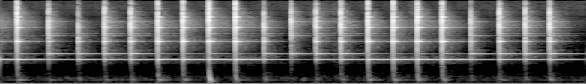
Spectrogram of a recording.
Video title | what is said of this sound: Lithophones in Colorado with Marilyn Martorano | was really surprised at how amazing uh the sound is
